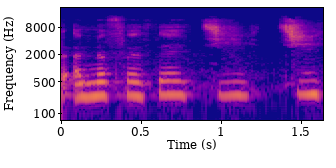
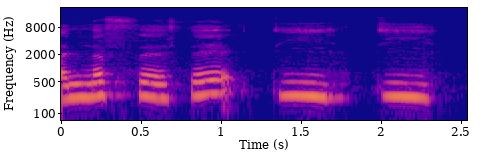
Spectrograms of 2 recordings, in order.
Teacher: وبلاش اطلع هوا في التاء، يعني بلاش اقول النفاثاتي تي كده، لا النفاثاتي تي.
